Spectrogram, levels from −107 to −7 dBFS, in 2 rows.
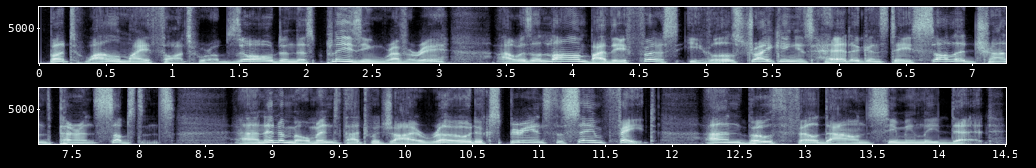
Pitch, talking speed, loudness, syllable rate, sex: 180 Hz, 180 wpm, -18 LUFS, 5.1 syllables/s, male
